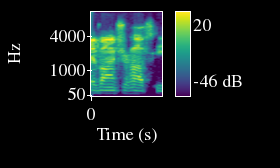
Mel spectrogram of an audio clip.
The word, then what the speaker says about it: Yvonne Strahovski: Simmons, Betty Gilpin, Yvonne Strahovski. Is that how you say it? Yeah, Yvonne Strahovski.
